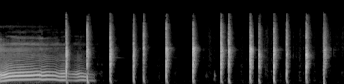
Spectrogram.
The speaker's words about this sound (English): Church clap.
